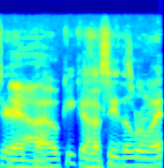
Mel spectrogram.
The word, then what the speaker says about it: Pahokee: How do you pronounce it? Pahokee? It's Pahokee.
